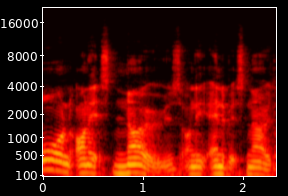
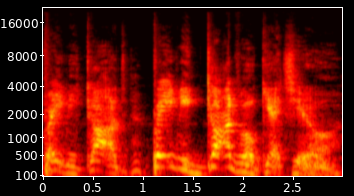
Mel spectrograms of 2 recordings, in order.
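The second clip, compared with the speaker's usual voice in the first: loud, bold, brave-sounding kobold voice; 4 semitones higher, 7 dB louder than usual. Voicing the last standing kobold pointing a spear: brave kobold voice. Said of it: "he points the spear up at Thorin and goes".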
